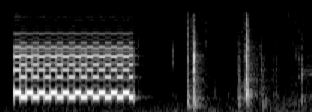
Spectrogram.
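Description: A telephone rings with one steady, bright electronic trill lasting about a second, a call received six days before a court hearing, followed by a few short clicks and clatters, like a handset being picked up.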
